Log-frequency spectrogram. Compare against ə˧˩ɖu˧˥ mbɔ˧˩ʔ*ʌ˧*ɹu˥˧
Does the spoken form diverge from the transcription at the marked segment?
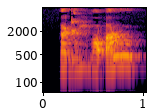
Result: yes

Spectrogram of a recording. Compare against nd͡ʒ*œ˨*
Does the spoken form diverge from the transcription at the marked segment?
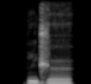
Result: no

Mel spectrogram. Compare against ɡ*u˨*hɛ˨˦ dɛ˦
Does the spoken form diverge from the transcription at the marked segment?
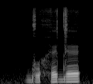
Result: yes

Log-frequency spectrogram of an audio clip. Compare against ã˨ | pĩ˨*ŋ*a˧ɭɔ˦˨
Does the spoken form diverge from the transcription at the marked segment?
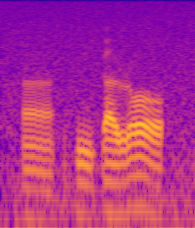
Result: yes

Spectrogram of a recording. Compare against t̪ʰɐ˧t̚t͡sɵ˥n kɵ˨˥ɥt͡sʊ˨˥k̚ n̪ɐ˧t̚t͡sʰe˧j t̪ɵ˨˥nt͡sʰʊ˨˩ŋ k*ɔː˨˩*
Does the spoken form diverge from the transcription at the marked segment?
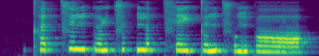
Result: no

